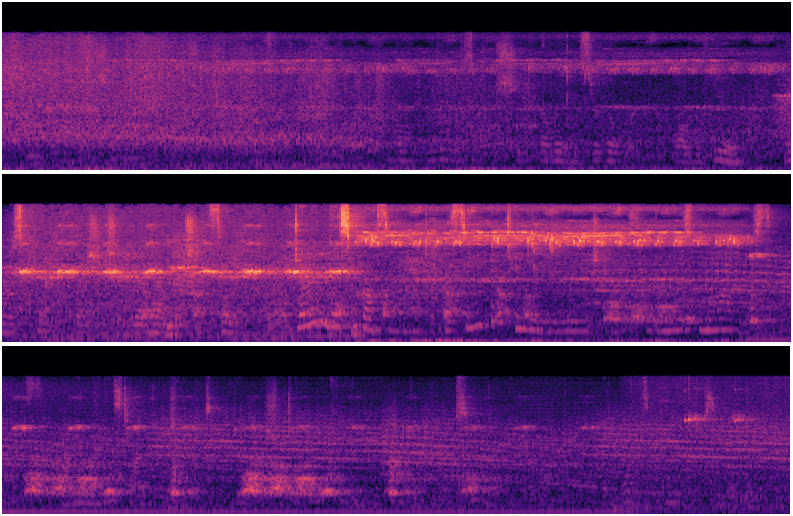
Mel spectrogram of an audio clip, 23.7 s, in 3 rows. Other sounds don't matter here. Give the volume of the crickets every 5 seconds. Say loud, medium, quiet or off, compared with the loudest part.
quiet, loud, loud, quiet, quiet.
